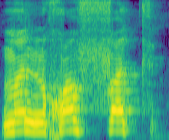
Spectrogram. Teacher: मन नून साकिन आ गया, नून साकिन के बाद खा आ रहा है और खा इज़हार हलक़ी के हरूफ में से एक हर्फ है, तो नून की आवाज़ को ज़ाहिर करके बिला गुन्ना के जल्द पढ़ेंगे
